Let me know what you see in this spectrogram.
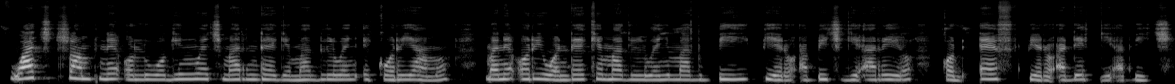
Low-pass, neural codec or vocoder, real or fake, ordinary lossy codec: none; vocoder, 44.1 kHz, 128 mel bands, Pupu-Vocoder; fake; none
